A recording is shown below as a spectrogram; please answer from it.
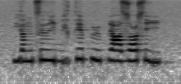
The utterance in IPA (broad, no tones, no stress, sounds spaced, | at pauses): j ɐ ŋ s ɨː i̯ bʲ o k e p ʉ p iː zˤ o s i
